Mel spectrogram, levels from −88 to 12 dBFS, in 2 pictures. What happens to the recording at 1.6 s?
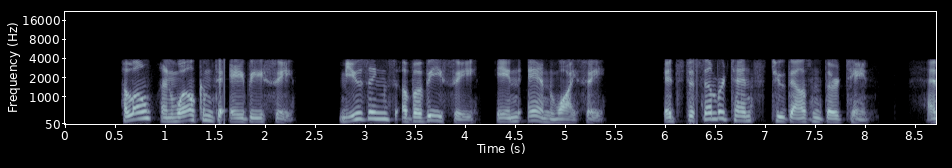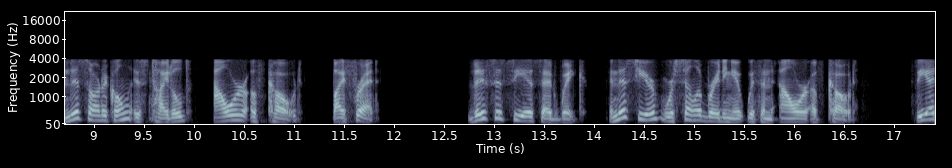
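Bit errors on a digital phone line, 1.54 to 1.6 s, right after "and welcome": flipped bits spike single samples into sharp ticks, seen as thin vertical spectrogram streaks.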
